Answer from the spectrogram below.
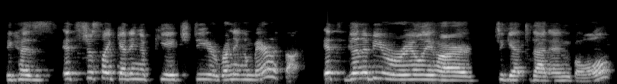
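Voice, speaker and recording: A woman's voice: on the high side, fairly quick. A woman lactation consultant talking candidly and with animation in an interview, laughing through her points. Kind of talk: conversational interview. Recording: dull lo-fi sound.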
